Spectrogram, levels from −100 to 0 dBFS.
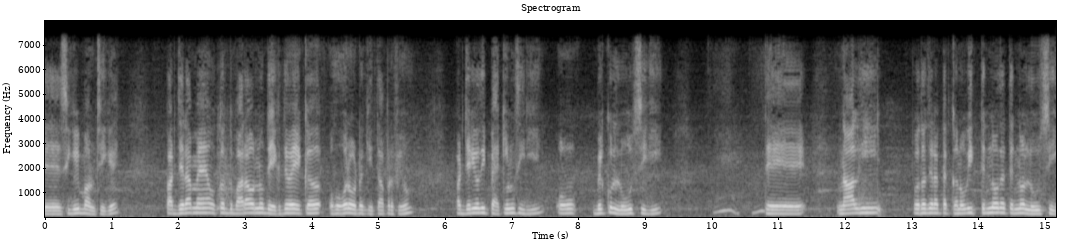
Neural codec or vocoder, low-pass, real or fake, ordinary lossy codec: codec, 16 kHz in and 24 kHz out, 1 kbps, XY-Tokenizer; 7.2 kHz; fake; none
